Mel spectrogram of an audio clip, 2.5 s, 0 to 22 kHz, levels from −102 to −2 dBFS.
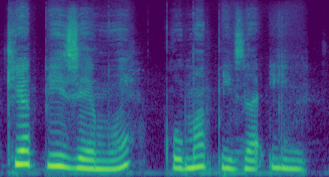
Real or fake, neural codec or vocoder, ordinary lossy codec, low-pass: fake; codec, 44.1 kHz, 3.4 kbps, Pupu-Codec; none; none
